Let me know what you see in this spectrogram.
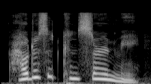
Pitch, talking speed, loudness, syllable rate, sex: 210 Hz, 200 wpm, -17 LUFS, 5.6 syllables/s, male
